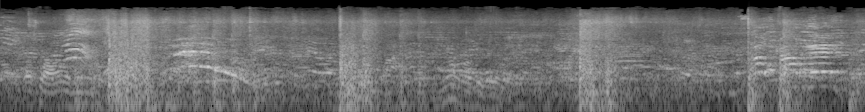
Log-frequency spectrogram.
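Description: Crowd voices shouting and calling out around a wrestling ring, broken by about four heavy thuds of bodies hitting the ring mat, roughly a second, three and a half, six and seven and a half seconds in.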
